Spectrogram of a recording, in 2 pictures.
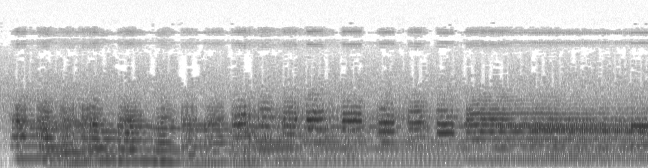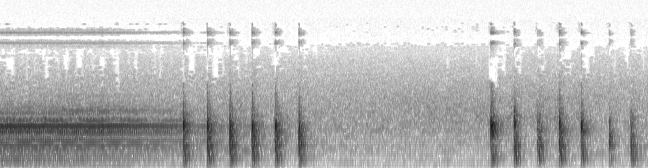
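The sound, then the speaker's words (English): A sustained, brassy musical chord fades out, then a firm knocking on Mr. Morsby's door: five quick raps, a pause, and four more, loud, with no talking. “I heard the knock on Mr. Morsby's door, so I thought I'd better tell you he's on holiday in Sussex.”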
